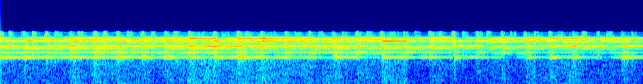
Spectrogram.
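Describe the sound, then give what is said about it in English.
A bell rung for the self-invested workshop rings continuously for several seconds, a bright, high, metallic tone with a steady, shimmering level and no pauses. No one speaks over it. “I want to ring the bell for self-invested, for the self-invested workshop, and just send so much love out to everyone who has been putting it in self-invested.”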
